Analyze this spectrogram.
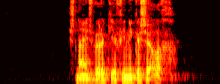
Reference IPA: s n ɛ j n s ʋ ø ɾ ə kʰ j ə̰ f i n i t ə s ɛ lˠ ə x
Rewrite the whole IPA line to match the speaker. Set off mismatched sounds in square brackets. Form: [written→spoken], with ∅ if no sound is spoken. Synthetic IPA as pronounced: s n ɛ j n s ʋ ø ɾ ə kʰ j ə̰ f i n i [t→k] ə s ɛ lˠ ə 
